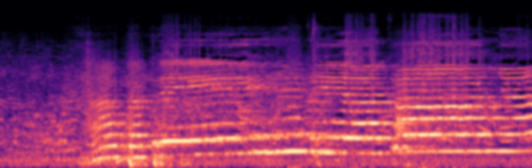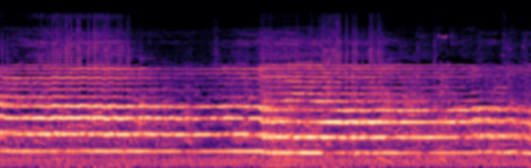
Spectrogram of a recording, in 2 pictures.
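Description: A young woman sings into a microphone through a loudspeaker.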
